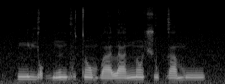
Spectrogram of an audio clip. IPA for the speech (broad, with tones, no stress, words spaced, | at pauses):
ni˧jɔ˨ ɡ͡bũ˨˦ɡu˦˨tɔ̃˧ ba˨la˧ nɔ̃˦ʃu˧ ɡa˧mu˧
